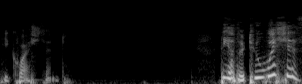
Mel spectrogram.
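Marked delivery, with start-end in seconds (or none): 2.2-3.0 very high, very loud, shrill, excited outburst. A woman answers the man's question, replying rapidly. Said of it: "she replied rapidly".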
